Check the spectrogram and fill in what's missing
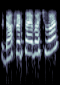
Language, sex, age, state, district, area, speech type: Kashmiri, female, 30-45, Jammu and Kashmir, Budgam, rural, conversation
